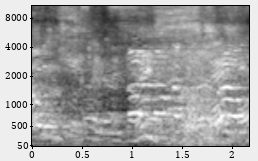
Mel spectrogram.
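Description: Several voices speaking over one another, praying aloud, with no other distinct sound.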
